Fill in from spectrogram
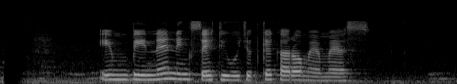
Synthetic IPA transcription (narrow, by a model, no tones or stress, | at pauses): ʔimpinenɪŋsɪhd̪̥i̤wu̥d͡ʒ̥ut̪̚kekaɾomɛmɛs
